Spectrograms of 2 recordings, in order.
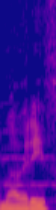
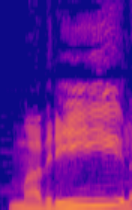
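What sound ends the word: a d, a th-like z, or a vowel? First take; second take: z; vowel. First: The word ends in a th-like z sound. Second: The word ends on a stressed i vowel. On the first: "si dejamos resbalar el aire sobre la lengua, nos sale Madrid con Z"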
